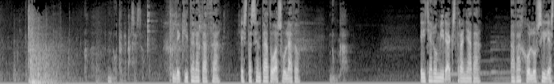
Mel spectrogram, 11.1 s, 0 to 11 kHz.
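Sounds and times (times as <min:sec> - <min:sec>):
door pushed shut with a dull thump: 0:00.5 - 0:01.5
speech: 0:02.2 - 0:02.4, 0:03.4 - 0:06.9, 0:08.4 - 0:11.0.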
